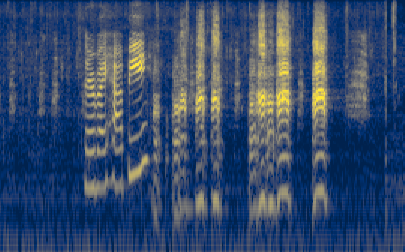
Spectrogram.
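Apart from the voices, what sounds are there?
ducks quacking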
